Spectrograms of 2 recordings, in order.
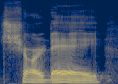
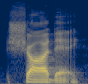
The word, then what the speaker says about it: Sade: company actually printed pronounced charde on the labels of its release this was inaccurate it's actually pronounced sha without the r so there was a lot of confusion around that but it's pronounced shade no R several members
